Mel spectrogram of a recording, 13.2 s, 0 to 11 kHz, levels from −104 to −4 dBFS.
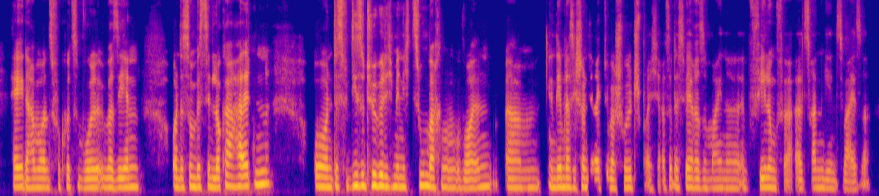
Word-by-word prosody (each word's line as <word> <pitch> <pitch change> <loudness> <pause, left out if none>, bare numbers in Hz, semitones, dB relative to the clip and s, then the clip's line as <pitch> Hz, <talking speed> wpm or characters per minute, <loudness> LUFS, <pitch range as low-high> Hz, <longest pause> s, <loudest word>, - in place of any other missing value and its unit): hey, 165 0 +4
da 155 - +2
haben 155 - 0
wir 155 - +2
uns 150 -2 -1
vor - - -10
Kurzem 165 0 -5
wohl 150 +1 +2
übersehen“, 155 +1 +1 0.4
und 155 - +1
das 155 - -1
so 175 - +1
'n - - +3
bisschen 165 0 +1
locker 170 +3 +3
halten. 205 +5 +5 0.6
Und 165 -2 +3
das 165 -3 +1
diese 180 +3 +3
Tür 190 +2 +5
würde 180 -2 +7
ich 165 0 -2
mir 170 -1 +2
nicht 165 -2 -2
zumachen 160 -5 +1
wollen, 150 +5 0 0.2
ähm, 150 0 -3
indem 160 0 +2
dass 160 -1 +2
ich 150 - -2
schon 160 - 0
direkt 150 -1 -5
über 150 -1 -1
Schuld 155 0 -2
spreche. 130 -2 -10
Also, 150 +2 -6
das 155 -1 -6
wäre 155 -2 +1
so 145 0 -8
meine 145 0 -7
Empfehlung 155 +2 -2
für - - -9
als 145 - -5
Herangehensweise. 145 -4 -6
155 Hz, 200 wpm, -25 LUFS, 150-165 Hz, 0.6 s, würde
